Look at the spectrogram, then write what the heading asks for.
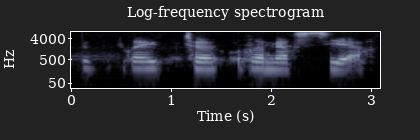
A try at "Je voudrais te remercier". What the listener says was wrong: Remercier. Don't pronounce the R. We're not Spanish yet. And again.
